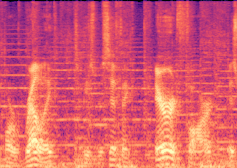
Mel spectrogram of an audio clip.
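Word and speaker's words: Areadbhar: relic to be specific arid far is pronounced arid far not arid far yes it's pronounced with an F naught of B if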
